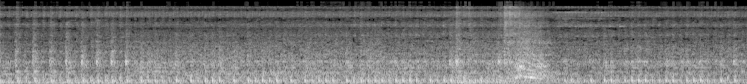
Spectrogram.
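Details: Go-kart with brand-new 6.5 hp Ironton engine swapped in, first start, choke just turned off: quick regular single-cylinder putter at even idle, short blip midway, no misses or knocks; runs healthy.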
